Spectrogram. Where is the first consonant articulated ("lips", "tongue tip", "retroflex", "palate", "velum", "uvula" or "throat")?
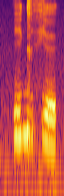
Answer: velum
